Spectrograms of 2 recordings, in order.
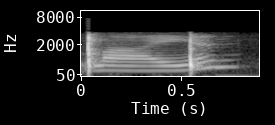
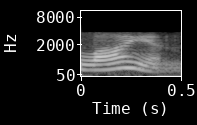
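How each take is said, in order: First: "lion" drawn into two beats, LI - ON; syllable by syllable. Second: Said in the usual way. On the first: Shown as a demonstration. Teacher has the class clap, "lion" in two even beats. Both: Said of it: "Let's clap lion".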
